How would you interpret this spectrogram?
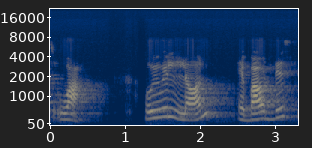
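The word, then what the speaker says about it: は: You think that this is alphabet hiragana ha. How I pronounce as wa.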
